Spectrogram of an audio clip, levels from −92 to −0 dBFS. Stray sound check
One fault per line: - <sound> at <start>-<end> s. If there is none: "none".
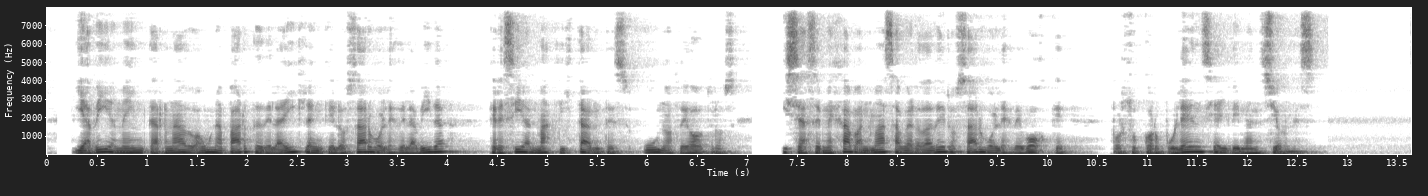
none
